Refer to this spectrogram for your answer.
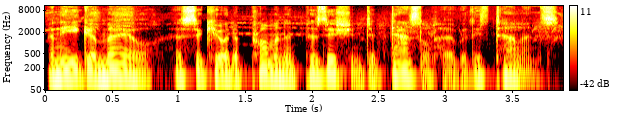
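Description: A man reading scripted nature documentary narration in a measured storytelling manner. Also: lowish voice, background noise. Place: studio voice-over. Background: background music.

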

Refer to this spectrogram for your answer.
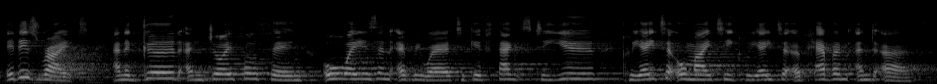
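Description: A woman pastor leading a communion prayer in a measured, solemn way, her voice ringing with cathedral echo. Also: a little high, a bit bright. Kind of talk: liturgical prayer. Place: large church sanctuary. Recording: echoey church hall, faint ambience.

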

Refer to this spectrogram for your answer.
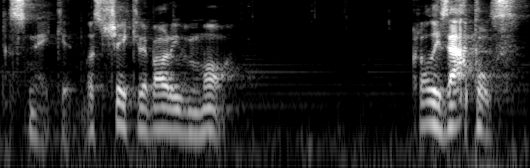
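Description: A man rambles through a casual let's-play of indie games at a mid pitch. He is chatty and quick to poke fun at himself. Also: fairly even intonation, bright, forceful tone, soft background music. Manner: chatty, rambling, self-deprecating. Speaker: game showcase host.

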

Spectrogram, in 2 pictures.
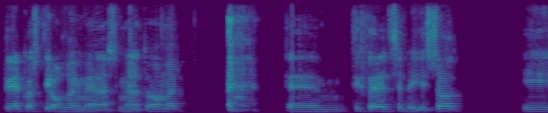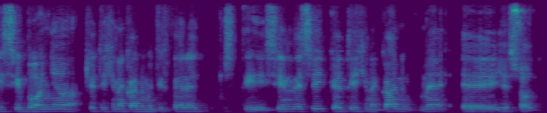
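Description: Halting man telling a story, lo-fi. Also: a little high, fairly even intonation. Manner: halting, with many fillers and restarts. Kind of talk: casual spoken storytelling lesson. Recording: dull lo-fi sound.

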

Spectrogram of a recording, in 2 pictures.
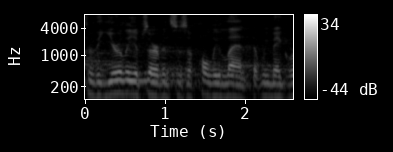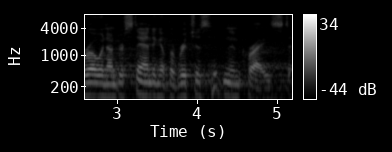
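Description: A man leading a church liturgy as presiding priest, praying in a measured, formal way, with a cathedral echo around his voice. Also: mid-range voice, a little hiss or hum. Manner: measured, formal prayer delivery. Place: large church interior. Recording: echoey church hall, faint ambience.

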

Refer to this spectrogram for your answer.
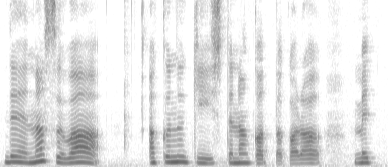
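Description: A woman's voice: fairly high pitch, steady tone, a little slow, sharp tone. A woman in her twenties from Tokyo, hosting a casual solo livestream and chatting playfully in answer to viewer comments. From Tokyo, Japan. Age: 20s. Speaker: idol livestream host.

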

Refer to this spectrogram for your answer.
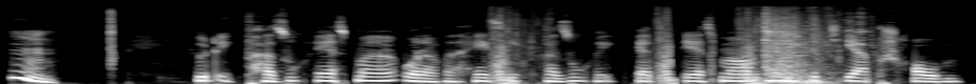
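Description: A woman chats her way through a zombie game, giggling and taunting the monsters. Her voice sits a little low for a woman. Clear background noise runs under the recording. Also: fairly even intonation, brisk. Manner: chatty, giggly, talks to the zombies, bursts into sing-song rhymes. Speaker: let's play gamer. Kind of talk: casual gameplay commentary.

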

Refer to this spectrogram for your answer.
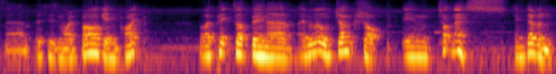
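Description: A British man in his thirties chatting casually and haltingly in a relaxed, rambling review, often trailing off. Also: mid-range voice. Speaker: pipe tobacco reviewer. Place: indoors, small room at home. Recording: roomy echo, faint background noise.

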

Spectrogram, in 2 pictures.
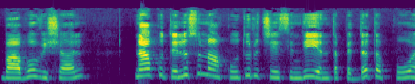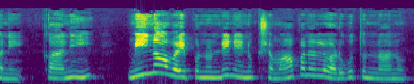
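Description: A woman's voice: sits high, animated, normal speed, fairly bright tone. A woman voicing a stern but caring older father in a storybook reading.

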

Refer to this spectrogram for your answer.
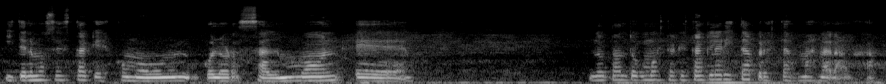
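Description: Woman doing a makeup review out on her terrace, lowish gravelly voice, faint noise behind. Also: steady tone, measured pace, mellow. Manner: chatty, hesitant fillers, shows swatches to viewers. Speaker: beauty vlogger. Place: home terrace, outdoors in daylight.

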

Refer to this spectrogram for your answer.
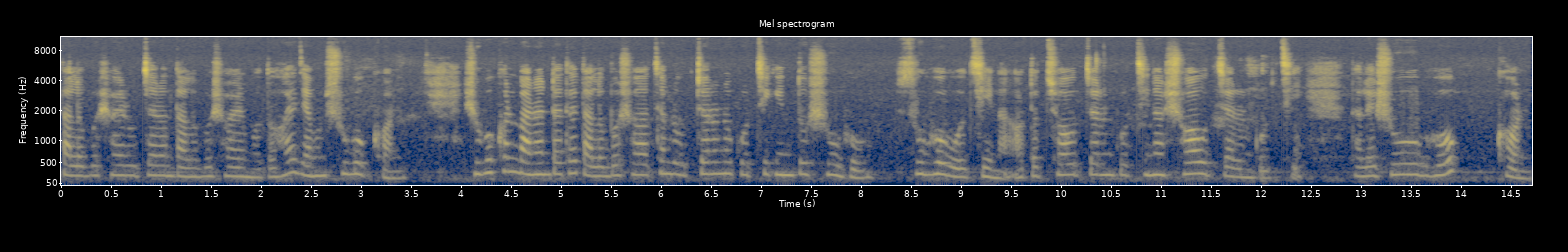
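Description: A woman teacher giving a pronunciation lesson, speaking slowly and carefully and spelling out sounds and syllables. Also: on the high side, a little hiss or hum.

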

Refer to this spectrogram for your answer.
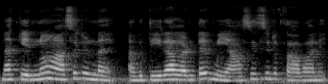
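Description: Brief: a woman doing a cheeky young student sister in a storybook, earnest, mellow voice. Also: fairly high pitch, fairly quick, echoey room, a little hiss or hum, lightly acted. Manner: playful, earnest.

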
